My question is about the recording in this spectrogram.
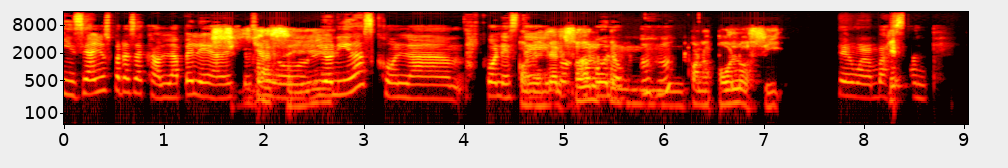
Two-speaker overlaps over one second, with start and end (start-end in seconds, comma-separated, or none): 1.6-2.8, 4.5-6.2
